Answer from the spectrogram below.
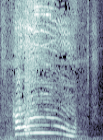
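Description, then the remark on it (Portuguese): A single drawn-out howl from Lorna, a dog, clear, rising then gliding downward over about a second, with a vocal, almost word-like shape, as if she were saying hello. “É isso que eu gostaria de submeter à apreciação do provedor cético de cães falantes, Vasco Palmeirim.”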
